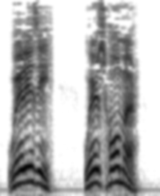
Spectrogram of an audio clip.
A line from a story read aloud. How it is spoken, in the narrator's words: Artyom shouted at him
